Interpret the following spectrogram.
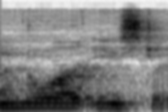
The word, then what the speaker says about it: nor'easter: But the storm is called a nor'easter, so NOR''EASTER.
